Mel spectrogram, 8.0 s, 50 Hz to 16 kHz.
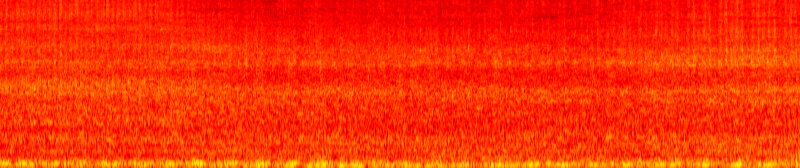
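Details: LS3 V8 with JRE 445 street cam package, ARH long-tube headers and high-flow cats: lumpy cammed idle with fast light ticking over the exhaust burble; owner suspects lifter tick, not confirmed.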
